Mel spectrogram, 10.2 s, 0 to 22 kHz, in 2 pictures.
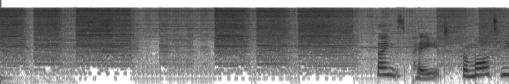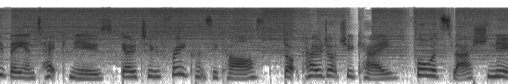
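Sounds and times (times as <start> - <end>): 
dot matrix printer playing a song with buzzing print-head: 0.0 - 10.1
speech: 3.8 - 10.1.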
